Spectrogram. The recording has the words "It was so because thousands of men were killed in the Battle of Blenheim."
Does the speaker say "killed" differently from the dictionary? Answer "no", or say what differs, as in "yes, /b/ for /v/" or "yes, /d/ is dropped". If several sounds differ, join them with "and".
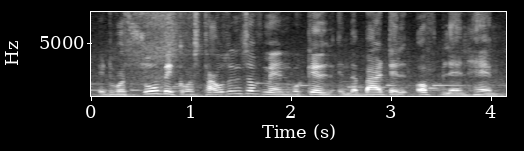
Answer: no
